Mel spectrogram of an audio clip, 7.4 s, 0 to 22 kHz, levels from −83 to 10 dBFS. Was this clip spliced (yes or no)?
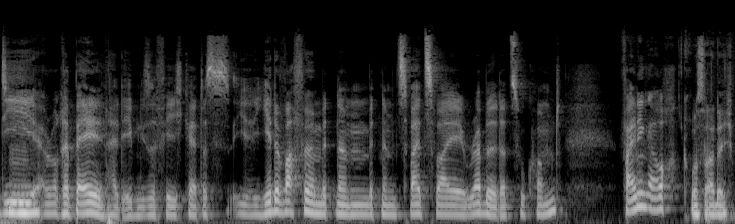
no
